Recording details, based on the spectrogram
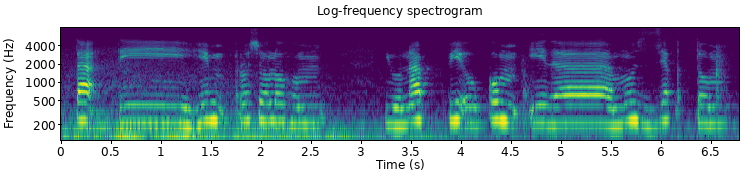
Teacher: Mem sukun bertemu selain ba dan mem dinamakan izhar syafawi. Tidak boleh dibaca dengung.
